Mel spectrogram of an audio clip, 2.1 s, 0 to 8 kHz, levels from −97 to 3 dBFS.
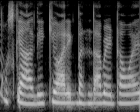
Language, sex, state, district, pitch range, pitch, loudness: Hindi, female, Bihar, Vaishali, 235-255 Hz, 245 Hz, -23 LUFS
